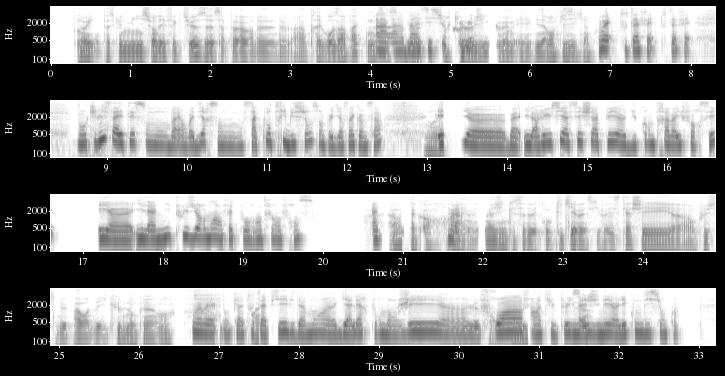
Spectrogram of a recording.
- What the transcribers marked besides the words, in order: stressed: "contribution"
- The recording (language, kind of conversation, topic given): French, podcast, Comment les histoires de guerre ou d’exil ont-elles marqué ta famille ?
